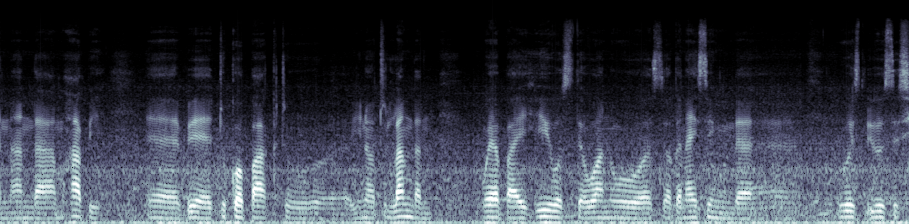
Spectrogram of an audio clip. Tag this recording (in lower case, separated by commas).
speech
